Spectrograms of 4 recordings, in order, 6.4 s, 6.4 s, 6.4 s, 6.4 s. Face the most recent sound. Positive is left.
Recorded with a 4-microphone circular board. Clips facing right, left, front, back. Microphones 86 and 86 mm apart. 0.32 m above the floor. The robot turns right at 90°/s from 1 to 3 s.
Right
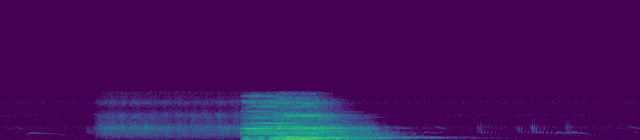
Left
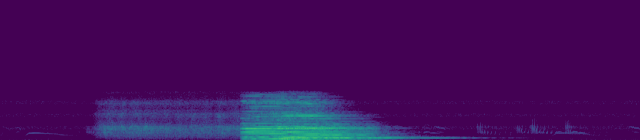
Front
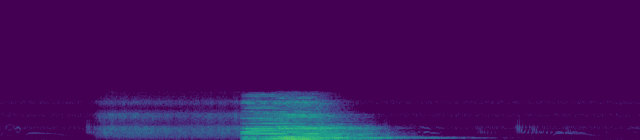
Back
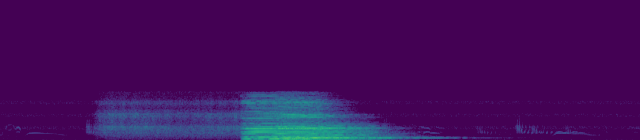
turn(degrees=40)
